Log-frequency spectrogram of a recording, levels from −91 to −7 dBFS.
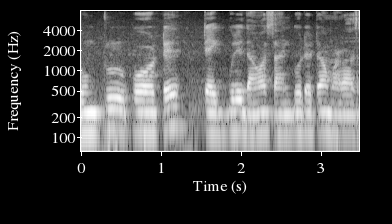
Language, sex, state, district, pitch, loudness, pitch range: Assamese, male, Assam, Sonitpur, 120 Hz, -17 LUFS, 115-120 Hz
